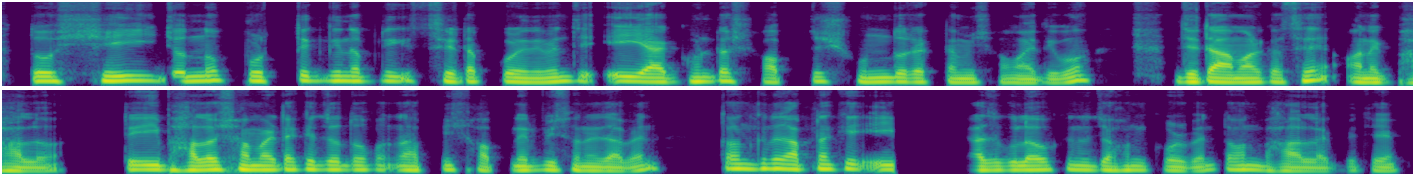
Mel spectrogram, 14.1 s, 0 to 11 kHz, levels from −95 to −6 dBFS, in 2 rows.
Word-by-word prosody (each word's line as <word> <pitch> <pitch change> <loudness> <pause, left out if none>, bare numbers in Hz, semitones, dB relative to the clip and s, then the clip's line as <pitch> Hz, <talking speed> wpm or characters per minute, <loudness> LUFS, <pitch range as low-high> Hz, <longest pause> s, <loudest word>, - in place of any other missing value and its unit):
তো 135 - +4 0.2
সেইজন্য 145 -1 +2 0.2
প্রত্যেকদিন 140 +1 0
আপনি 140 +2 -4 0.2
set 125 -3 +1
up 125 - -16
করে 120 -3 +3
নিবেন 120 +4 +3
যে 140 - -2 0.2
এই 135 - +5
১ 115 - 0
ঘন্টার 125 +1 +1
সবচেয়ে 115 +4 -5
সুন্দর 120 +1 +1
একটা 110 - -18
আমি 105 - 0
সময় 100 -2 -2
দেবো। 110 +8 0 0.5
যেটা 115 0 +5
আমার 110 0 +3
কাছে 115 +6 0 0.2
অনেক 105 -2 +3
ভালো। 90 -3 0 0.4
তো - - -10
এই 125 - +5
ভালো 115 +2 +5
সময়টাকে 125 +1 +3
যতখন 120 0 -1
না - - +1
আপনি 120 +3 -7
স্বপ্নের 110 -1 -2
পেছনে 110 -3 0
যাবেন, 95 - -1 0.3
তখন 150 -3 +2
কিন্তু 150 -1 +3
আপনাকে 140 +2 0
এই 130 - +3 0.4
কাজগুলাও 115 +2 +2
কিন্তু 125 -3 -1
যখন 110 +1 0
করবেন, 100 -1 -2
তখন 125 0 +1
ভালো 90 -2 -1
লাগবে। 85 +4 -9
যে 95 - -2
120 Hz, 190 wpm, -22 LUFS, 110-135 Hz, 0.5 s, এই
